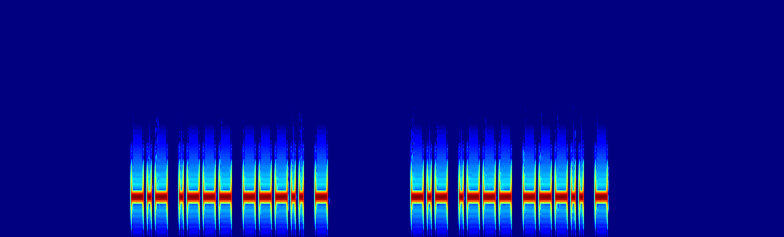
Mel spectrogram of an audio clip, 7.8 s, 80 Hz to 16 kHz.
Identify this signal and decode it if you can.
Morse code, heard as a keyed tone, about 30 wpm, 700 Hz. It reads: KJ8T KJ8T
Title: USA Call Signs - 4 Characters - Repeated 2x - 30wpm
